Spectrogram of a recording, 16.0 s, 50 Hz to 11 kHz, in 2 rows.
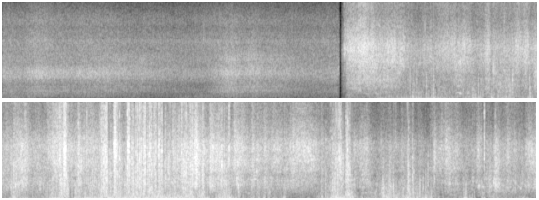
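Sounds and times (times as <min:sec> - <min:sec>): wind buffeting microphone: 0:05.1 - 0:16.0.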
